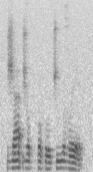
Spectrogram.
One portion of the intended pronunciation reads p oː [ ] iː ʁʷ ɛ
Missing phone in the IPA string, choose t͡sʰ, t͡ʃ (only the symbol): t͡ʃ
